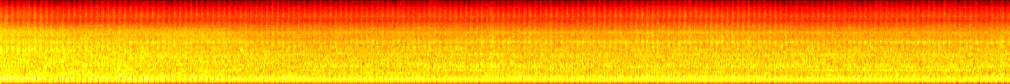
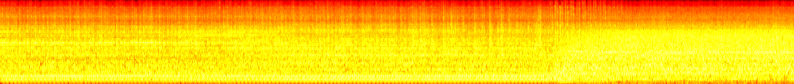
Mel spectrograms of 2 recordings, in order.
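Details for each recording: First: Huskee Supreme riding mower after drive pulley and belt repair: small single-cylinder engine runs evenly with smooth drive, no slipping, grinding or clunking; drives as it should. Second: Huskee Supreme riding mower running with the deck engaged, spindles without grease fittings and guards now fitted: constant whirring from the deck that harshens with load; the left spindle bearing was later found to be the noisy one.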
